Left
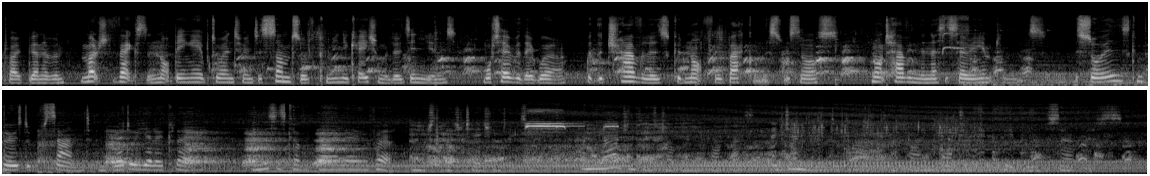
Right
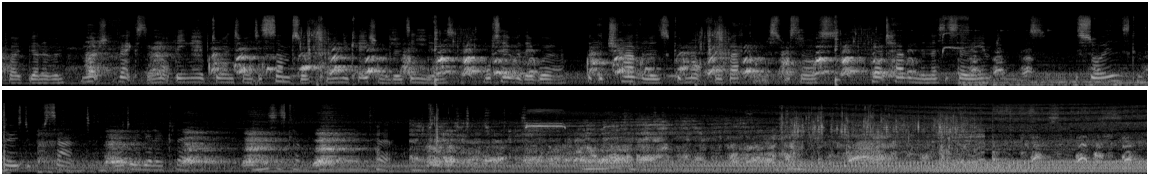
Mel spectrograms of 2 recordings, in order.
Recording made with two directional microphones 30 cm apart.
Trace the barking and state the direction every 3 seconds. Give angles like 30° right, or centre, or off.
60° right, 50° right, 20° right, 10° left, 10° left, 30° right, 50° right, 60° right.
